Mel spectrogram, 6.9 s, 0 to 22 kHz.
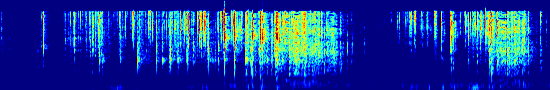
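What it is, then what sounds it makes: Bar soap being cut and scraped. A utility knife with a green handle cuts and scrapes across the scored grid of a solid, rectangular blue bar of soap with an embossed logo, held in hand, and small cubes crumble off. Dense, bright, crackly crunching and crumbling comes in two main stretches, from about 0.8 to 4.4 seconds and again from about 5 to 6.8 seconds, with a brief quiet gap between. Each tiny snap dies away almost instantly, with almost no low end.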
